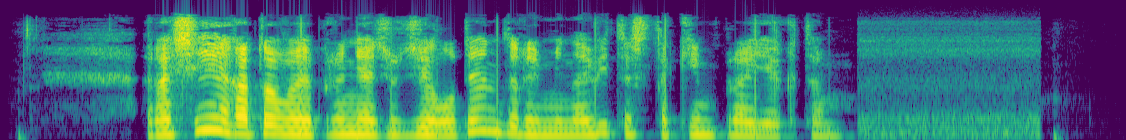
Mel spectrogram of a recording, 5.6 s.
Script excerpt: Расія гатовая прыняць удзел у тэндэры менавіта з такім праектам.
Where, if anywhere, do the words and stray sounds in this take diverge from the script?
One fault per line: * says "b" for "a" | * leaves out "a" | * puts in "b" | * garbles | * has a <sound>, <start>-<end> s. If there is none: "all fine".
all fine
